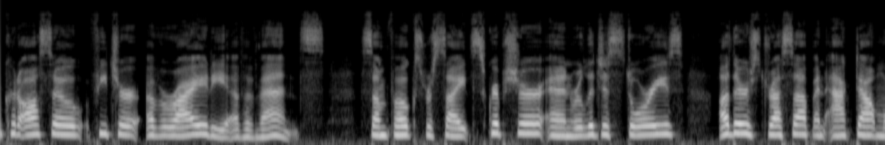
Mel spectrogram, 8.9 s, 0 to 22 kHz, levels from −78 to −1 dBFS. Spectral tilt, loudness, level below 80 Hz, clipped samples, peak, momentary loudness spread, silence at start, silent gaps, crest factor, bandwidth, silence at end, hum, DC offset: -5 dB/octave; -25 LUFS; -58 dBFS; under 0.1%; -8 dBFS; 7 LU; 0 s; none; 16 dB; 16 kHz; 0 s; none; under 0.1%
